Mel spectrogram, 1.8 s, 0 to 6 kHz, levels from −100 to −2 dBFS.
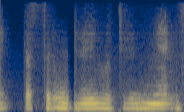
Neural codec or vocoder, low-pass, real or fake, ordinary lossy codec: codec, 44.1 kHz, 0.9 kbps, DAC; 5.4 kHz; fake; AAC, 32 kbps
